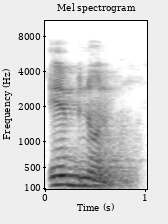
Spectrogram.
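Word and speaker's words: ابن: So ibnun. But here's the thing. If you're starting the beginning of a sentence, you're going to say ibnun.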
